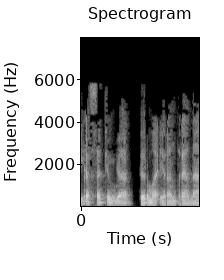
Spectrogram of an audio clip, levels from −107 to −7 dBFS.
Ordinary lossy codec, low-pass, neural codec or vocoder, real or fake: MP3, 24 kbps; 7.2 kHz; none; real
